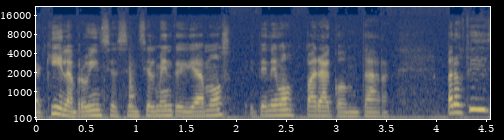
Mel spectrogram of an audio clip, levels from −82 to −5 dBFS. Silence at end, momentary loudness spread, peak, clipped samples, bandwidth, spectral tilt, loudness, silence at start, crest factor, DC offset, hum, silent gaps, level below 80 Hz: 0 s; 11 LU; -8 dBFS; under 0.1%; over 20 kHz; -3.5 dB/octave; -27 LUFS; 0 s; 20 dB; under 0.1%; none; none; -60 dBFS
